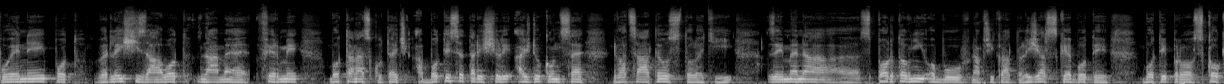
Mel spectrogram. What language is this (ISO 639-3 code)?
ces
